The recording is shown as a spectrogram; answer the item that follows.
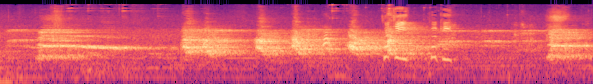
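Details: Domestic dog making long 'talking' vocalizations, a series of sustained moaning, whine-like tones in separate bursts with pauses between, some wavering and sliding in pitch, then a final held tone near the end.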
